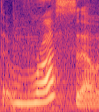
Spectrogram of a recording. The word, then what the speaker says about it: Russo: Right here with us is Seth Russo. Did I say your name correctly? – That's fine, Russo. – Russo.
